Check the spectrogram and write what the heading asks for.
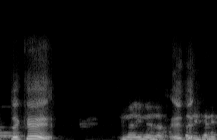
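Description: A man's voice speaking, with a short pause of under a second near the middle.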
